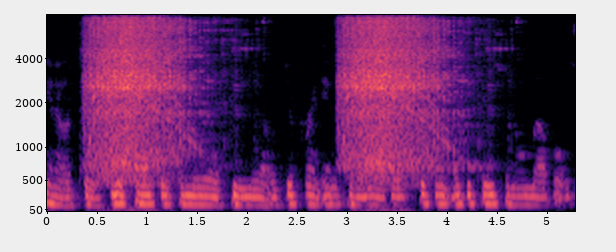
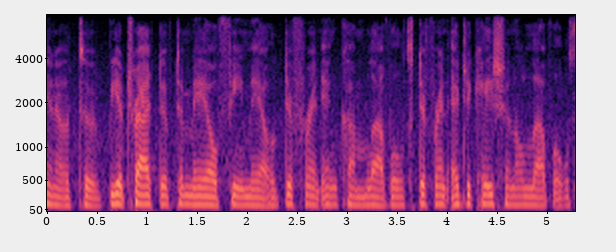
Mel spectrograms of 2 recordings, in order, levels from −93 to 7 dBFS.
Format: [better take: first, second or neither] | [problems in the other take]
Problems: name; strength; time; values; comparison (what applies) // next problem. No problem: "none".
second | noise reduction (classical method WPE with log-MMSE)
